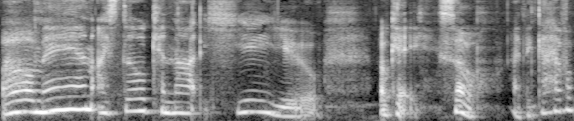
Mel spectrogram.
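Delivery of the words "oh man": ordinary delivery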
